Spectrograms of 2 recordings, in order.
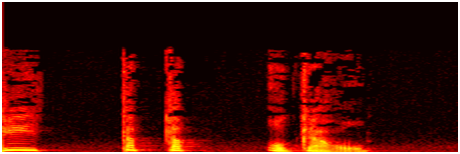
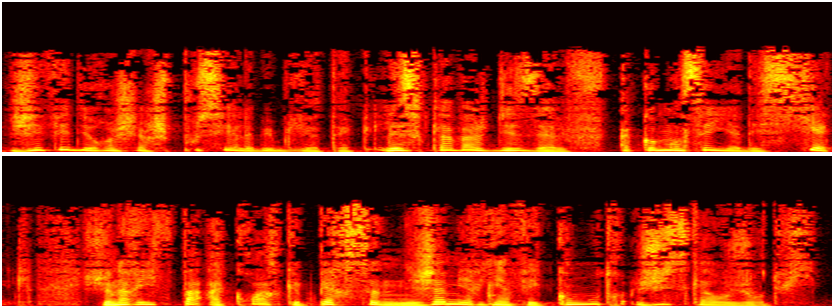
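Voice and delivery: put-on higher, earnest activist girl; indignant Hermione; 6 semitones higher than usual. A narrator's reading. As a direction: press the injustice with conviction. (voix d'Hermione, indignée)

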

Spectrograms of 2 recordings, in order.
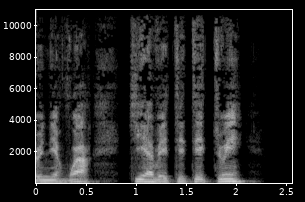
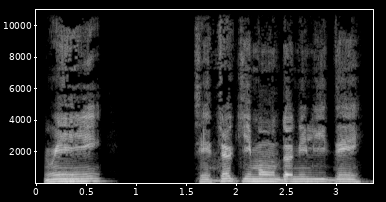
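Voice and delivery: crooked smirk; 5 semitones higher, 3 dB louder, slower than usual. Acted. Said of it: "dit Malfoy avec un sourire de travers".

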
